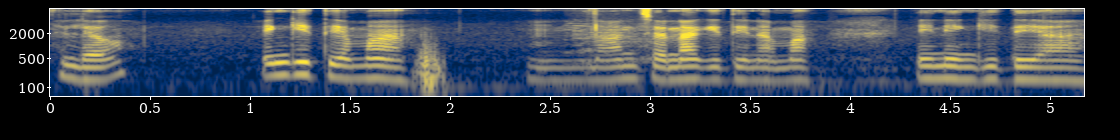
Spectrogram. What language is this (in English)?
Kannada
